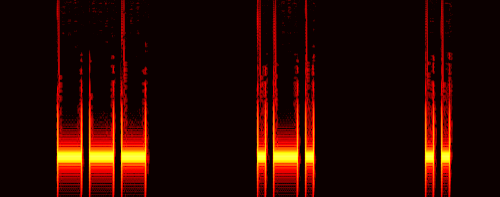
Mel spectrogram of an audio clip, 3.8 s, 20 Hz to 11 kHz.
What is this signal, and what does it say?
Morse code, heard as a keyed tone, about 20 wpm, spaced as for 8 wpm, 700 Hz. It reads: ORI
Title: 053 Lesson 10e - Letter r - Three Characters 20wpm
